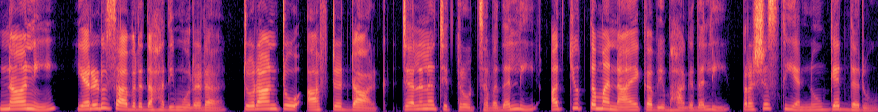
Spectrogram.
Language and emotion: Kannada, neutral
